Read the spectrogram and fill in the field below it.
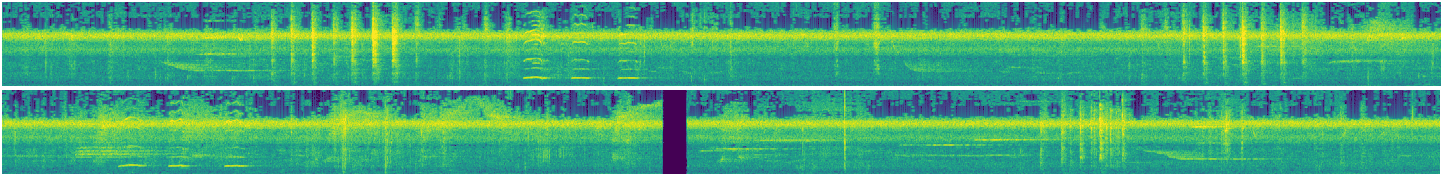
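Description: A young monkey rolls and scuffs on dusty ground.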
